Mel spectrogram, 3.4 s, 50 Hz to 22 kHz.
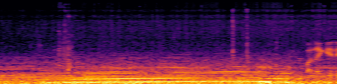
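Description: A BMW M340 with all-wheel drive accelerates with a smooth, fairly quiet engine note rising in pitch under the cabin hum, heard from inside the car as people talk over it.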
